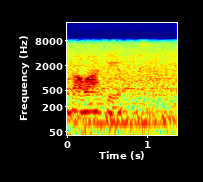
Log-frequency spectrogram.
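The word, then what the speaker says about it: Vallaki: One is Barovia village to the east, Sarpool to the northwest, and Ravenloft, and there's also another location, Valaki, I think that's how I pronounce it, Valaki, to the southwest.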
